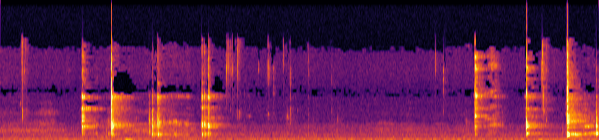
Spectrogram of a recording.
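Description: Metal spoon clinking against a ceramic mug as food is scooped out: about four light ringing clinks in the first two seconds, then a quiet stretch, then another group of about four near the end.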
